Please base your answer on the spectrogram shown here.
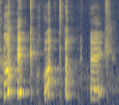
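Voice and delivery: high, breathless nervous giggle; nervous laughter. Real, not acted. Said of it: "I'm nervously just laughing".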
